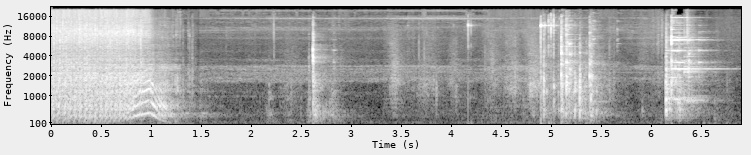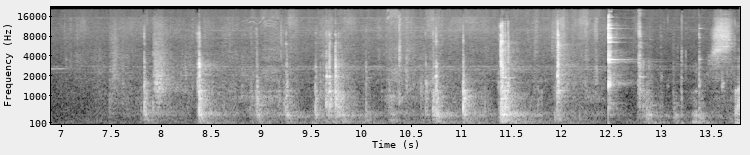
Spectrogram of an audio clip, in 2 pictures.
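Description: A 21mm wrench and socket work a lower control arm bolt loose on a 2007-2014 GMC Sierra 3500 HD, giving sharp metallic clicks and ratcheting taps in an irregular series after a brief burst of noise at the start.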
